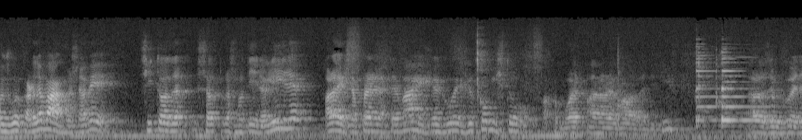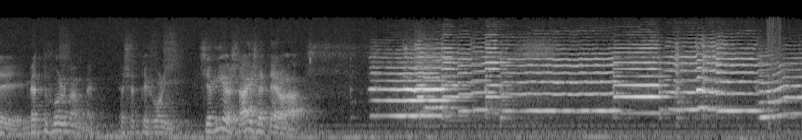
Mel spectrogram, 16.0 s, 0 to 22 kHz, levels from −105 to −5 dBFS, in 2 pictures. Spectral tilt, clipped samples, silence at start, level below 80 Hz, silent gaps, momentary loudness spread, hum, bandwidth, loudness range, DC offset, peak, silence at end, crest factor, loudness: -2 dB/octave; under 0.1%; 0 s; -60 dBFS; none; 24 LU; none; 14 kHz; 16 LU; under 0.1%; -14 dBFS; 0 s; 22 dB; -31 LUFS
